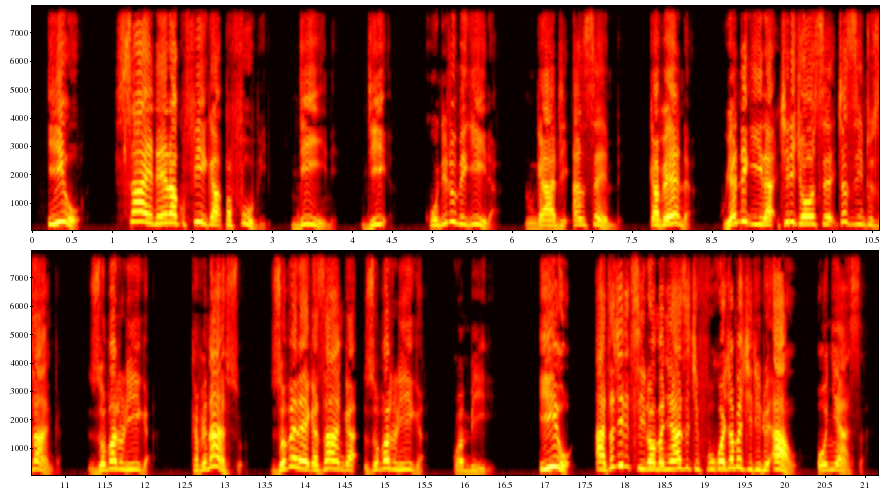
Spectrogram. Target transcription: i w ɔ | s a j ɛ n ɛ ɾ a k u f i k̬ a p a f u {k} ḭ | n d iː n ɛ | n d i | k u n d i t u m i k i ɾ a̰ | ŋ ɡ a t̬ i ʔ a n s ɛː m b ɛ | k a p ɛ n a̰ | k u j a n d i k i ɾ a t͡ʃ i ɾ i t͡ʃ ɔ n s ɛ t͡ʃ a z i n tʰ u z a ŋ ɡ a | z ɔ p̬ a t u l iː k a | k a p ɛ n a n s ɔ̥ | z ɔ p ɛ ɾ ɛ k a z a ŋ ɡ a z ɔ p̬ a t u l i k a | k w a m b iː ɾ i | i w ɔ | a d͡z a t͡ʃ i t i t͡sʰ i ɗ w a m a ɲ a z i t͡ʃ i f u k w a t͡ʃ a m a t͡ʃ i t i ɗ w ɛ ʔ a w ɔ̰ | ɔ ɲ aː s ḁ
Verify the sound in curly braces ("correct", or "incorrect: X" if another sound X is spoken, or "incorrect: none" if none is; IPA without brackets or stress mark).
incorrect: p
